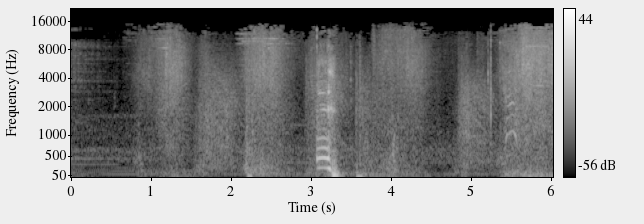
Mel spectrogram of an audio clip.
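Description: Spell blasts whoosh and crackle as game characters fight.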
